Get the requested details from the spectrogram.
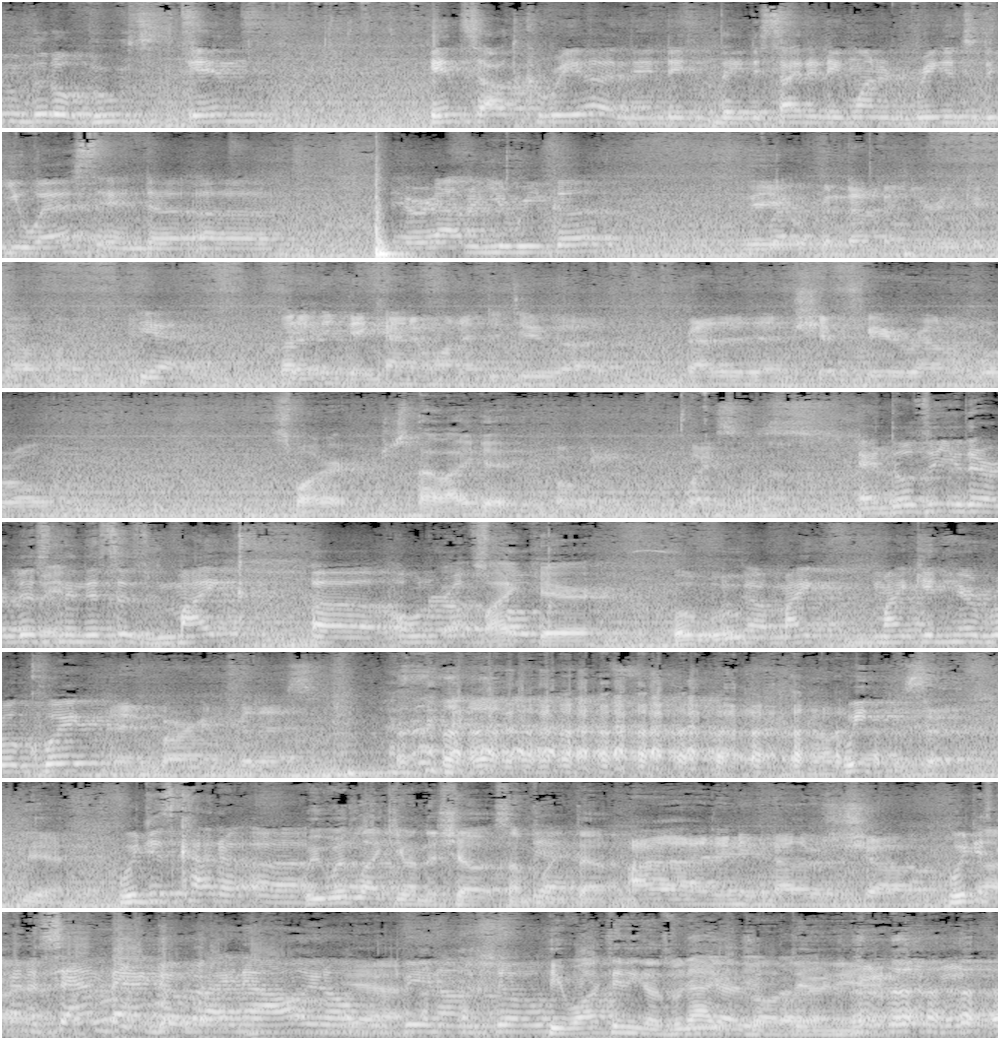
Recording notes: Recorded in the one & only Spokeasy Public House.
